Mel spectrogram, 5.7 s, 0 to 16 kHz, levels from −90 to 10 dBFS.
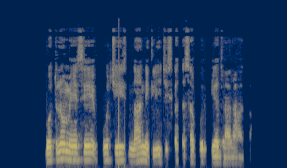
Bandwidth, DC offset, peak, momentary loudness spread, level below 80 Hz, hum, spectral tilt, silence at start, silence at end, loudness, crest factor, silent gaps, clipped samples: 9.6 kHz; under 0.1%; -2 dBFS; 9 LU; -52 dBFS; none; -5 dB/octave; 0.9 s; 0.9 s; -19 LUFS; 16 dB; 3.94-3.98 s; under 0.1%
